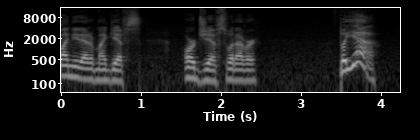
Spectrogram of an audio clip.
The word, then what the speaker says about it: GIF: that no no it's gifts because the G stands for graphic not draffa k-- well because the original creator says jiff and that's the problem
